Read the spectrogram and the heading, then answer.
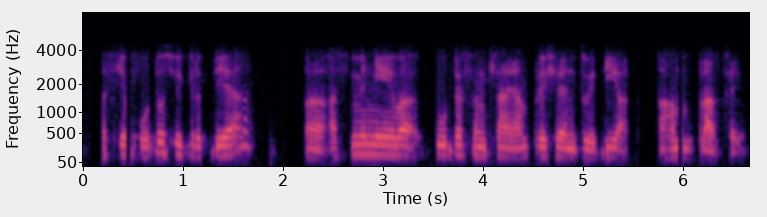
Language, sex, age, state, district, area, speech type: Sanskrit, male, 18-30, Rajasthan, Jaipur, urban, conversation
